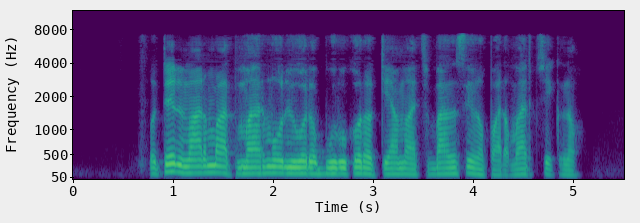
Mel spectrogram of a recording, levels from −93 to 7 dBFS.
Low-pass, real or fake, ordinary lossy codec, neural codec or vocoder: 7.2 kHz; fake; none; codec, 16 kHz, 1.1 kbps, Voila-Tokenizer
